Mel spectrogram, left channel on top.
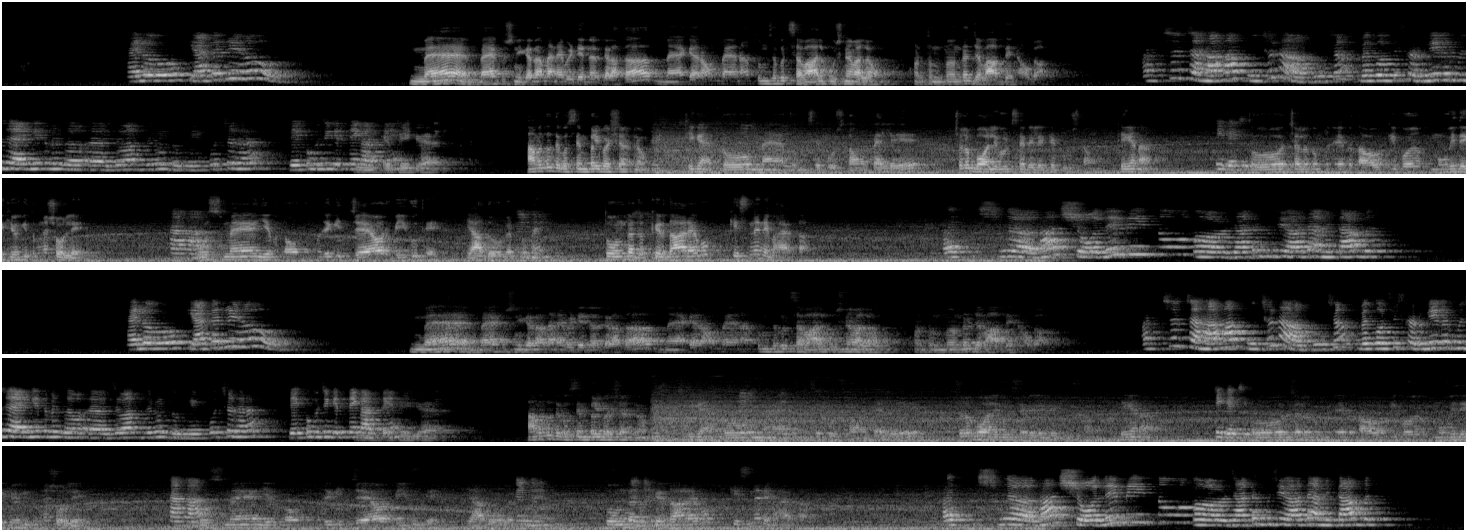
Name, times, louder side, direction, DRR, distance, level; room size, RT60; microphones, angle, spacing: voice 1, 1.3-2.8 11.4-17.2 17.5-18.6 22.0-22.5 26.8-27.3 30.9-31.3 34.4-34.7 35.5-35.8 38.7-43.0, right 1 dB, 80° right, 4 dB, 0.7 m, -26 dB
voice 2, 4.1-10.4 18.2-19.0 19.9-23.8 24.2-26.2 27.1-30.1 31.2-33.7 33.9-34.7 35.3-37.4, left 5 dB, 45° left, 9 dB, 0.3 m, -27 dB
sound 1, 21.1-39.7, right 1 dB, 25° right, 0.4 m, -34 dB
5.1 x 2.4 x 2.7 m, 0.75 s
head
